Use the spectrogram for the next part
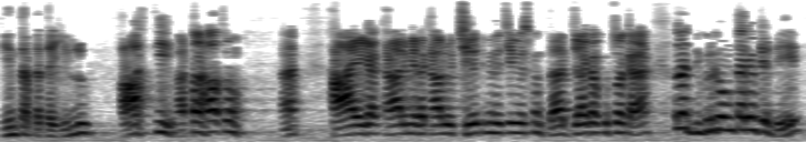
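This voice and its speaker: A man speaks fast in a comic sketch, his voice very high and swinging widely in pitch. He sounds animated and exclamatory. The sound is a bit dull and lo-fi.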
